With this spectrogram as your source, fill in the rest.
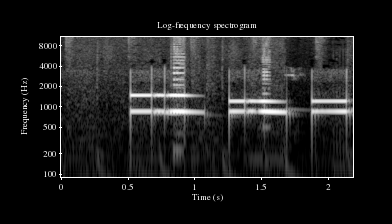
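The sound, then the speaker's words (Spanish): Three loud, clear telephone keypad tones dial the number 977, each steady dual-pitched beep lasting about half a second, separated by brief gaps, with faint background murmur before the first press. “Bueno, digita 977.”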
